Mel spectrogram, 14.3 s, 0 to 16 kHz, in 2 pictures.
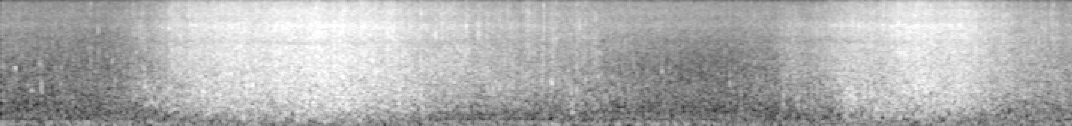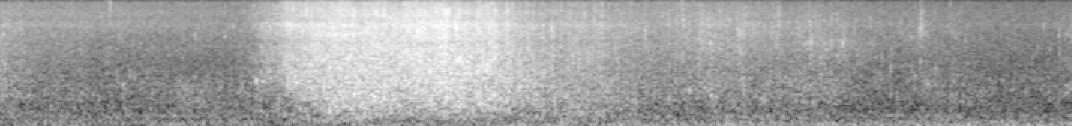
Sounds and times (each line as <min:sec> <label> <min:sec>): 0:00.0 waves 0:14.2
